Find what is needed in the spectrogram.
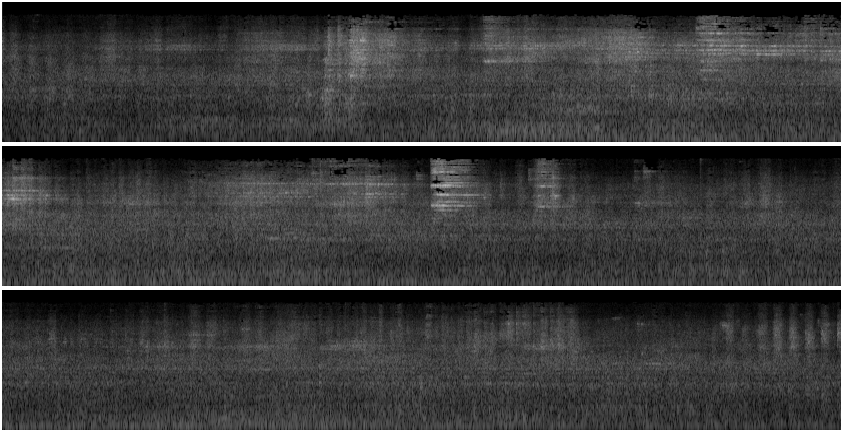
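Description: CSX freight train's covered hopper cars rolling past at a grade crossing: a steady rumble of steel wheels on the rails with rail-joint clicks and some high wheel squeal, loudest a few seconds in.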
